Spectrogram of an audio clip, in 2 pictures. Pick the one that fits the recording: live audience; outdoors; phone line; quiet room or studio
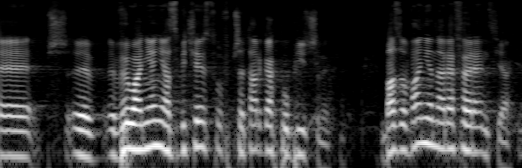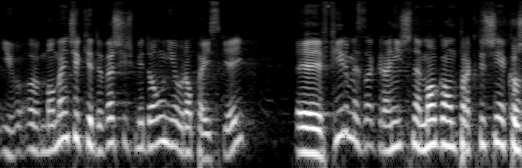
live audience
